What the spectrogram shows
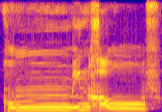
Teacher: من خوف میں غنہ نہیں ہوگا کیونکہ نون ساکن کے بعد دیکھیں حروف حلقی آ رہا ہے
